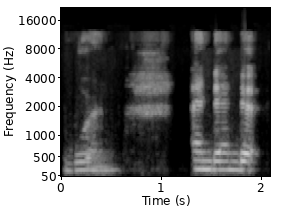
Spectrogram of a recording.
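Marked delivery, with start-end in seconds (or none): 0.0-0.6 burn with an oo vowel; mispronounced. Retold or imitated. Teacher rejecting the student's burn, mispronounced. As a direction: say burn as BOORN. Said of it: "not burn".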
